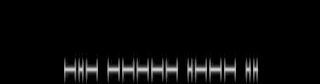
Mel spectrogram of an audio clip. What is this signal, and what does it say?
Morse code, heard as a keyed tone, about 31 wpm, 700 Hz. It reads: K0JI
